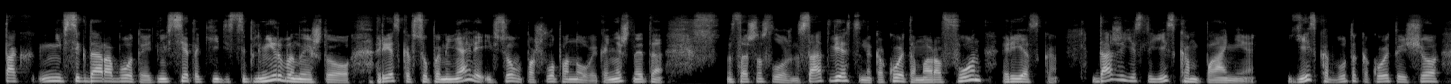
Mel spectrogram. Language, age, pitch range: Russian, 20-39, 115-145 Hz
